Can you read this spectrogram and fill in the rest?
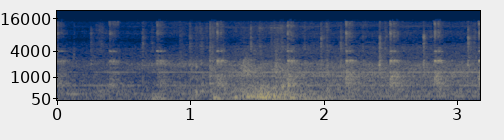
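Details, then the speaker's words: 1 TB hard drive being scanned with Victoria stops at 1844 GB and ticks sharply about three times a second, the head failing to read damaged sectors; fix is cutting off the bad-sector area. "все он остановился у меня жесткий действий затрещал получается он сколько прошел он пошел 1844 гигабайта и на этом месте он остановился"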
